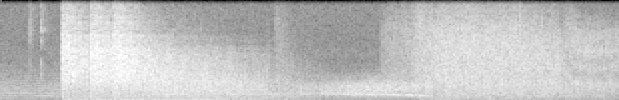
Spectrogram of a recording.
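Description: Naval gunfire in the Atlantic Fleet video game: a sudden heavy boom bursts in after a brief quiet moment, then a long, dense rumbling roar that stays loud and only slowly fades.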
